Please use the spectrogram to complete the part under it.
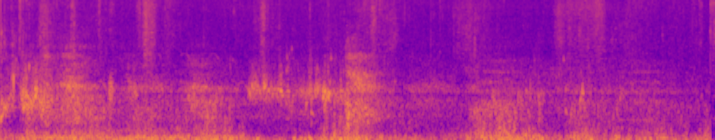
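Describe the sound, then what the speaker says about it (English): Boat engine droning continuously underwater during a dive in Irish waters, a steady muffled low rumble with washing water noise throughout. "Hearing the engine of the boat made me very uneasy"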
